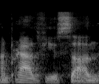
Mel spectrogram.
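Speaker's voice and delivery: soft, hushed half-whisper. Retelling a scene where Goku hugs his son goodbye: Goku half-whispering. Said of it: "and just whispers".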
